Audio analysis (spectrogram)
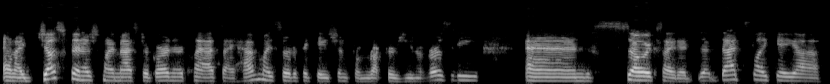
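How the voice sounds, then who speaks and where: A woman's voice: fairly low pitch, moderate pace, a bit bright, no echo. Woman, Southern New Jersey accent, 50s, chatty presenter, video call audio, muffled, dry. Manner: chatty, laughs often, restarts. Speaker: guest speaker. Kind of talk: casual talk, online presentation.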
